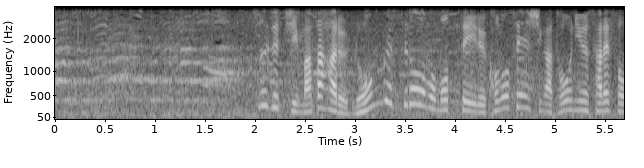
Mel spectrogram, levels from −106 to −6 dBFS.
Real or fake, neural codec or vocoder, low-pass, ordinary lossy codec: real; none; 3.6 kHz; none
